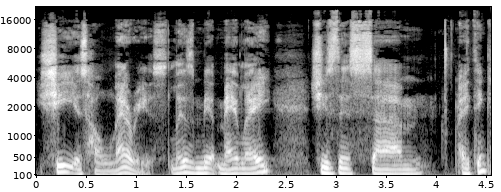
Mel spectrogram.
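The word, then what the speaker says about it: Liz Miele: I like uh uh Liz Mel I think that's how you say her name Liz l i z m i e l e she is hilarious Liz melee she's this um I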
